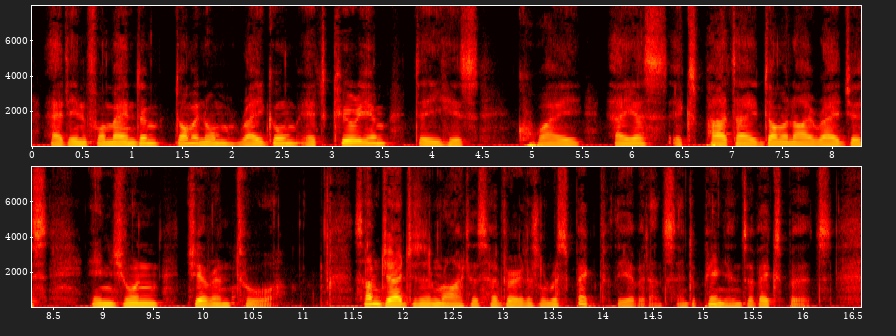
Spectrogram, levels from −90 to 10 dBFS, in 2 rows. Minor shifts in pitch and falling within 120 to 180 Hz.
Yes: narrow, 2.1 semitones; medium, 140 Hz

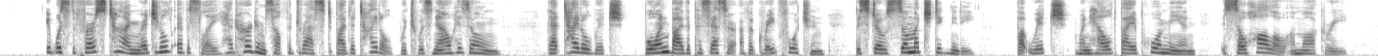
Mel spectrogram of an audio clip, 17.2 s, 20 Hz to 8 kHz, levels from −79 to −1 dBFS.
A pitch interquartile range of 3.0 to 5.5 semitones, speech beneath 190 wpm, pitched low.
No: average, 4.2 semitones; average, 165 wpm; high, 195 Hz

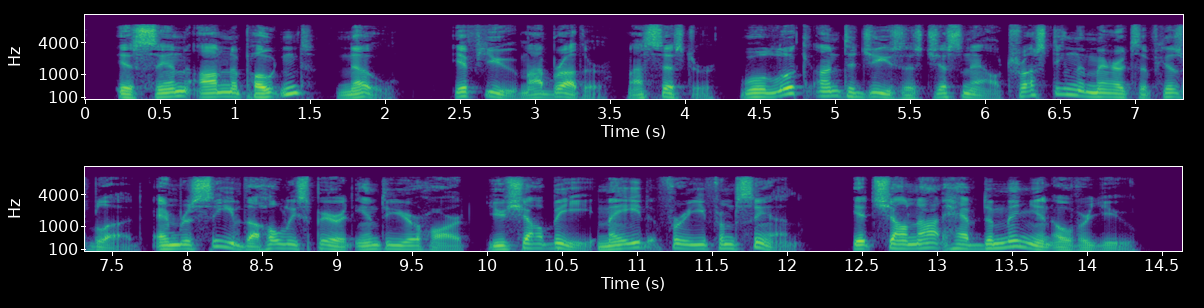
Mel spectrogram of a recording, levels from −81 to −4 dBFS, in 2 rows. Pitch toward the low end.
Yes: low, 115 Hz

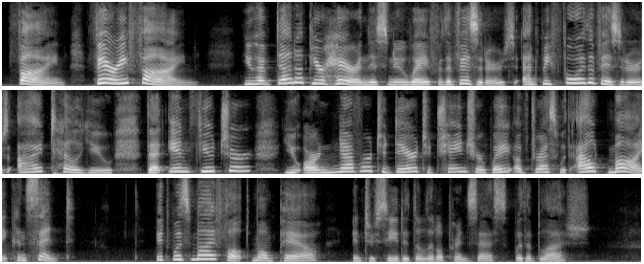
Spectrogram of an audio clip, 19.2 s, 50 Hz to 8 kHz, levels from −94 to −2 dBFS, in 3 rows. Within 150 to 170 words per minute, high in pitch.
Yes: average, 165 wpm; very high, 255 Hz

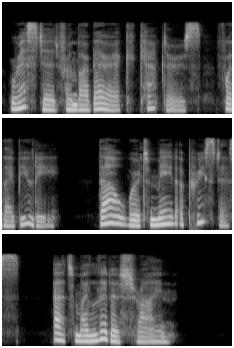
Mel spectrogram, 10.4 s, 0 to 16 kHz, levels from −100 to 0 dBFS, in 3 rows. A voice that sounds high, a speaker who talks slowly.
No: medium, 180 Hz; slow, 85 wpm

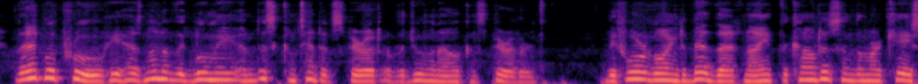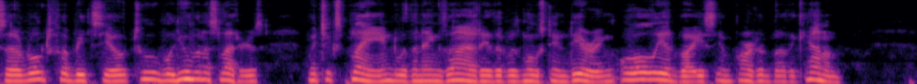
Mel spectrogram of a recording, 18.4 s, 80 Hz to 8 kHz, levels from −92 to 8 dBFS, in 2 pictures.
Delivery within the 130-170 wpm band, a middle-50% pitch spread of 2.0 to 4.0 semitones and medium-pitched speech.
Yes: average, 155 wpm; average, 3.3 semitones; medium, 165 Hz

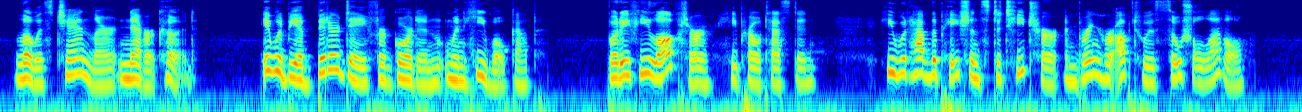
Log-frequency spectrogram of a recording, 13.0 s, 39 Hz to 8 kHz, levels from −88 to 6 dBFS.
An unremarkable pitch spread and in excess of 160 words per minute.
No: wide, 5.9 semitones; average, 180 wpm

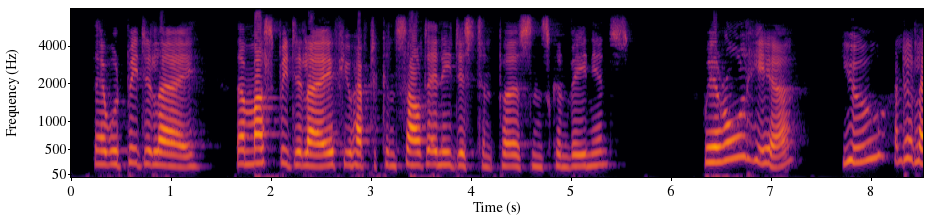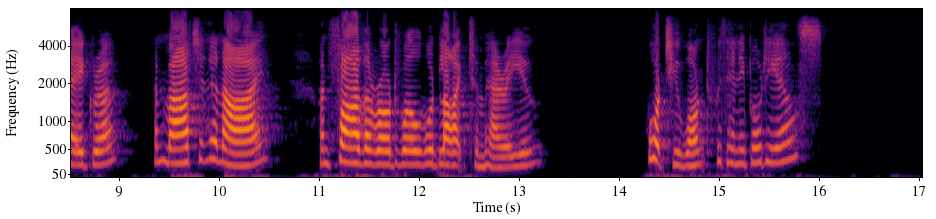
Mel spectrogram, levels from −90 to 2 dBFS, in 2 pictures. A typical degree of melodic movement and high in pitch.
Yes: average, 3.6 semitones; high, 235 Hz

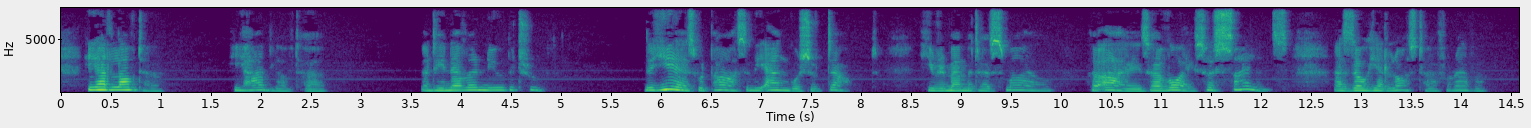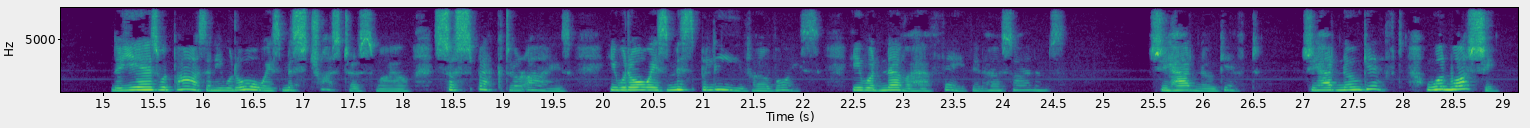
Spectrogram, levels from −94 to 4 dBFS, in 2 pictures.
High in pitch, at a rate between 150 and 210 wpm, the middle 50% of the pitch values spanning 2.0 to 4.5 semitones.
Yes: high, 215 Hz; average, 165 wpm; average, 3.9 semitones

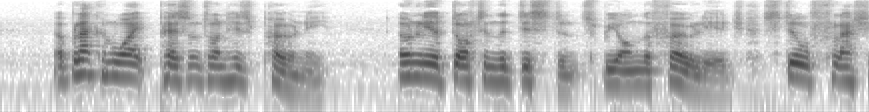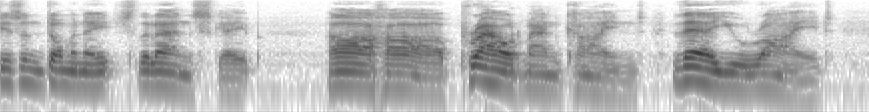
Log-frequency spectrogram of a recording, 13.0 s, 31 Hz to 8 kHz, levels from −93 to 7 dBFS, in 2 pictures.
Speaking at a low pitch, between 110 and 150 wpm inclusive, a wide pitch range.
Yes: low, 120 Hz; average, 140 wpm; wide, 6.6 semitones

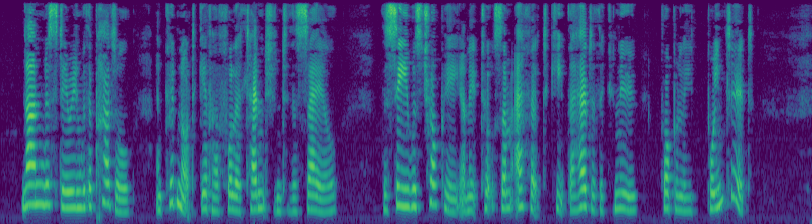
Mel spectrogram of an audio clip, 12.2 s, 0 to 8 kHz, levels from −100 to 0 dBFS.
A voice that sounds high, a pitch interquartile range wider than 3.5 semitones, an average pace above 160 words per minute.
Yes: high, 210 Hz; average, 4.5 semitones; average, 170 wpm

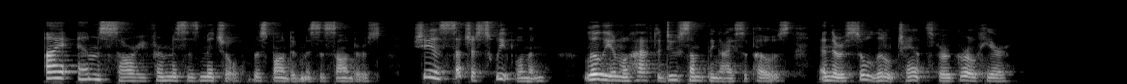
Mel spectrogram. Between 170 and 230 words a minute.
Yes: average, 175 wpm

